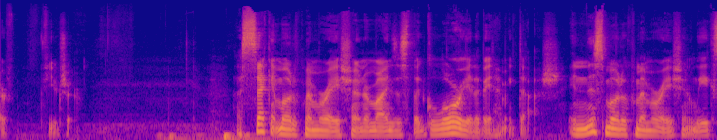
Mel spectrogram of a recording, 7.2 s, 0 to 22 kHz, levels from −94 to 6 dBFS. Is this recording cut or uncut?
uncut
